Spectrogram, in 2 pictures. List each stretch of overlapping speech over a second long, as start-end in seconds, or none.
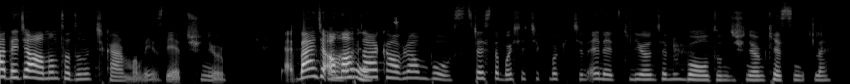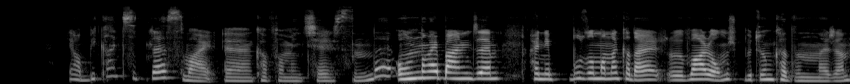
none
